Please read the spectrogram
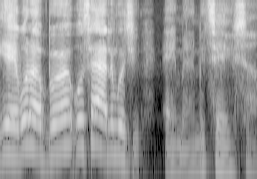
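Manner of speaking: fake whispering. Imitating a brother who whispers on phone calls: imitating Zach Book whispering. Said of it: "he starts whispering".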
